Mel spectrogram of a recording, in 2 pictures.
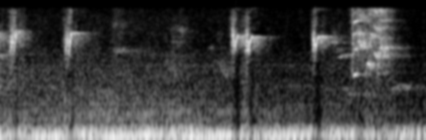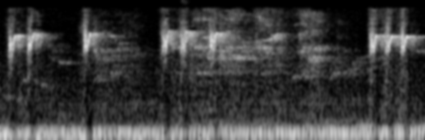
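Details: Sunbird known locally as kolibri ninja, singing the nembak cililin style: crisp high chips and quick twittering phrases repeated in irregular runs, with a low rumbling background.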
